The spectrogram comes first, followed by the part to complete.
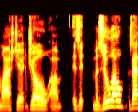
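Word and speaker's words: Mazzulla: So assistant coach who from last year, Joe, is it Mazzullo?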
